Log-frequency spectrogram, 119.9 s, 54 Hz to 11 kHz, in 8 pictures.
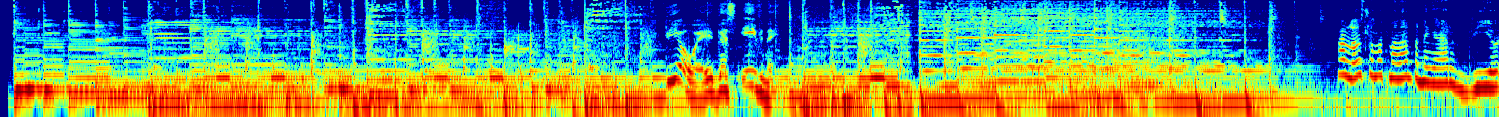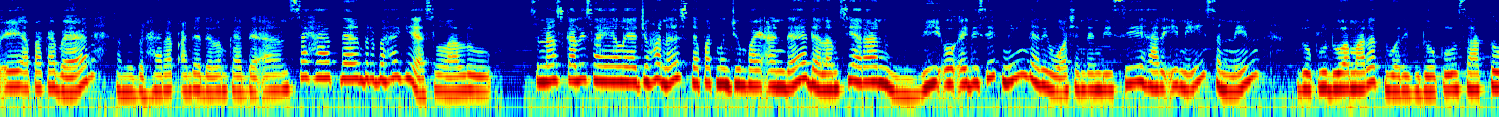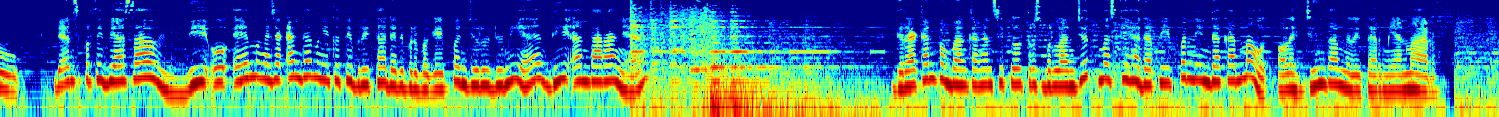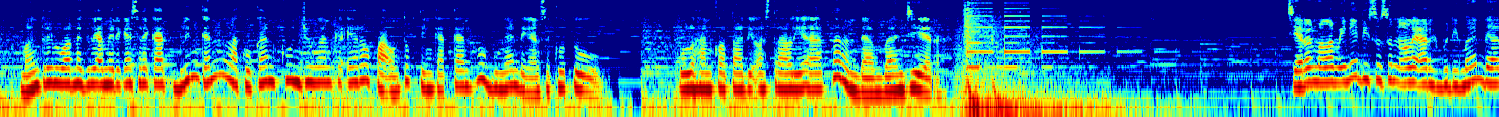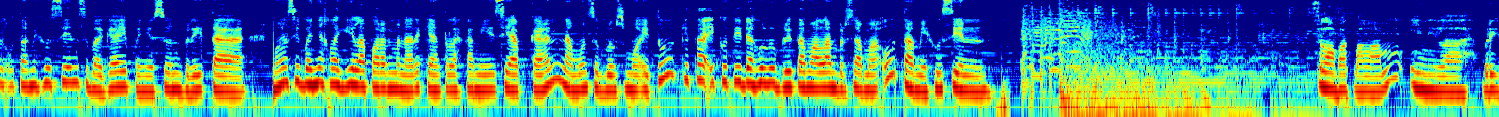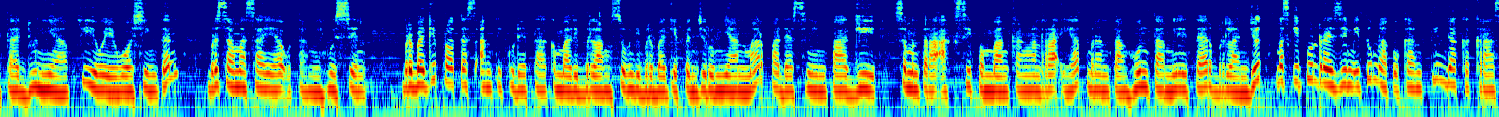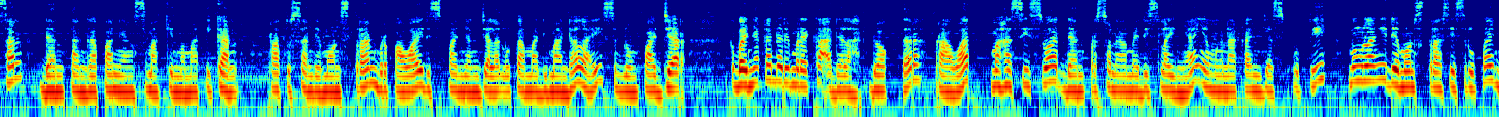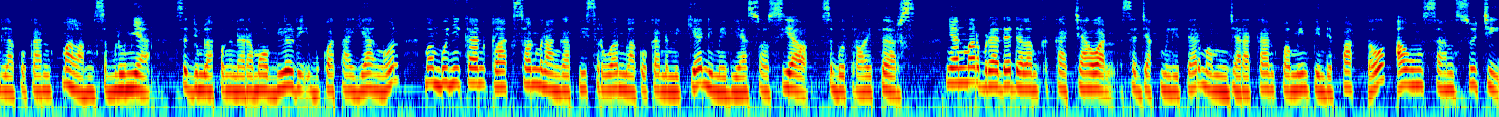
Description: Siaran VOA This Evening 22 Maret 2021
